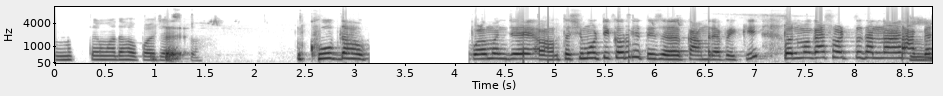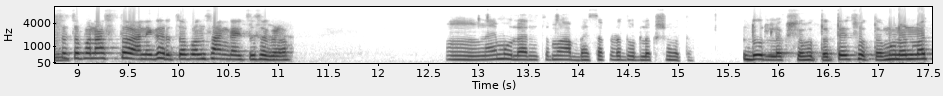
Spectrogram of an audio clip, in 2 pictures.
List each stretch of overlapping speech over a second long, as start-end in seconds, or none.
none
